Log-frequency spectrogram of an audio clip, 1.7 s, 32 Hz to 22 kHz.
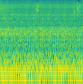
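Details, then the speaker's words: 2008 Toyota Land Cruiser Prado 120, 1KD-FTV diesel, about 182,000 km, probably original injectors, cold start; deep slightly uneven chugging idle, load about 30% cold, expected to settle when warm; rough idle, cause unconfirmed. "Bit of a rough idle there I'm feeling."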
